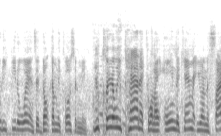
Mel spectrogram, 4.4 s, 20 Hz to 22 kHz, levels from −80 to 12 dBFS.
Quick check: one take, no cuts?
no; 1 cut; at 1.7 s

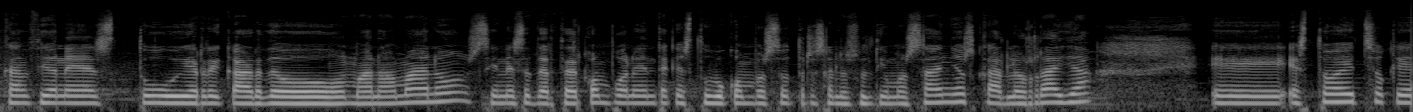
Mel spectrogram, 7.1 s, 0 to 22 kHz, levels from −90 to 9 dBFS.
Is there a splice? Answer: yes; 1 cut; at 5.9 s

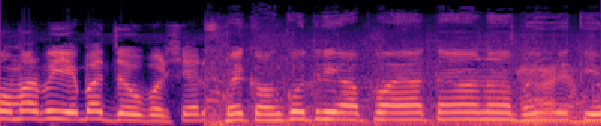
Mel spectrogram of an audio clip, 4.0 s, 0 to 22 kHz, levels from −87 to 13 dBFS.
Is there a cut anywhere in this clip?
yes; 1 cut; at 1.3 s

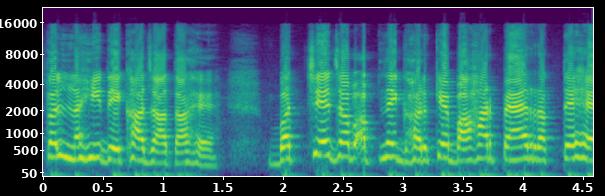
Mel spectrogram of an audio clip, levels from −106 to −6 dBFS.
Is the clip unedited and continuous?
yes; 0 cuts

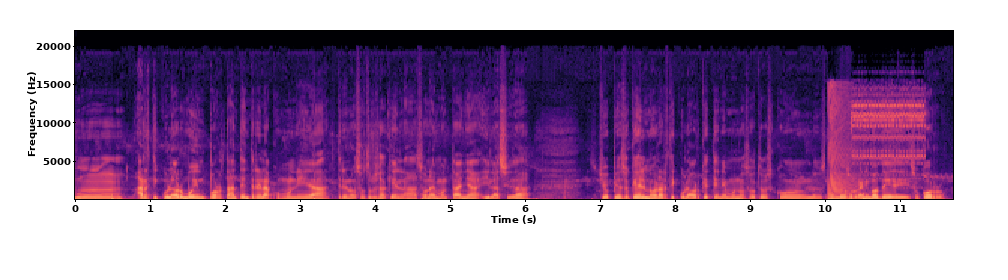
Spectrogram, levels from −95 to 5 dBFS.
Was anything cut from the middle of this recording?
yes; 2 cuts; at 3.5 s, 10.0 s

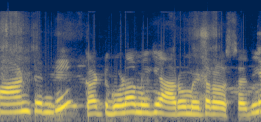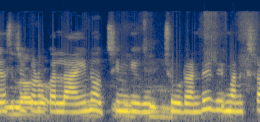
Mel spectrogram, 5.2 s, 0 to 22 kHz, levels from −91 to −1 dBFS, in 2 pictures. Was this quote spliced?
no; 0 cuts

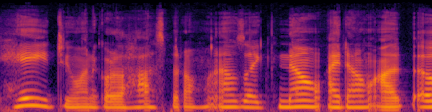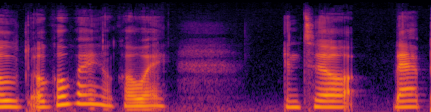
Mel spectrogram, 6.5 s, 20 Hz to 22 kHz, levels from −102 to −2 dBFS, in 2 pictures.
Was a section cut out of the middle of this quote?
no; 0 cuts

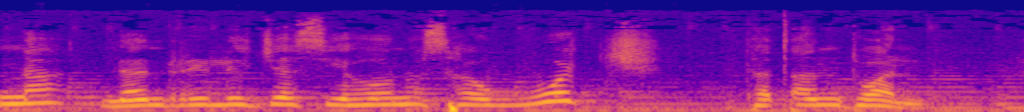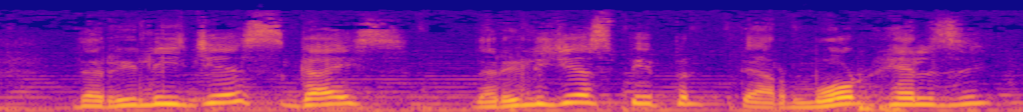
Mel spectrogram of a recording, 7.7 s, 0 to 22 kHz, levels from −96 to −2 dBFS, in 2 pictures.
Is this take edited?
no; 0 cuts

